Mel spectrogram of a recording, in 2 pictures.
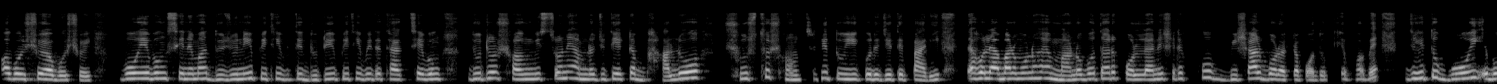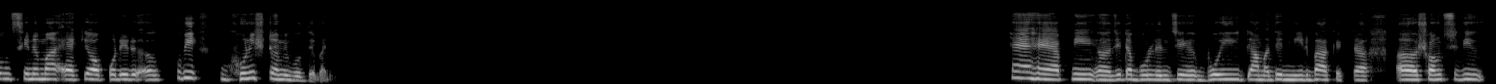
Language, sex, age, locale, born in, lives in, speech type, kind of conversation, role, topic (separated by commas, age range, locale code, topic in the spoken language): Bengali, female, 20-24, bn-BD, Bangladesh, Bangladesh, conversation, unstructured, none, কোনটি আপনার কাছে বেশি আনন্দদায়ক: বই পড়া, নাকি সিনেমা দেখা?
